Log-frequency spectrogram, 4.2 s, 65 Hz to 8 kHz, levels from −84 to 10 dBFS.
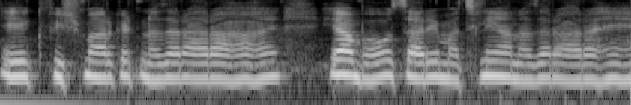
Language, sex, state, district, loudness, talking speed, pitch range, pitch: Hindi, female, Telangana, Hyderabad, -17 LUFS, 215 wpm, 215-240 Hz, 230 Hz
